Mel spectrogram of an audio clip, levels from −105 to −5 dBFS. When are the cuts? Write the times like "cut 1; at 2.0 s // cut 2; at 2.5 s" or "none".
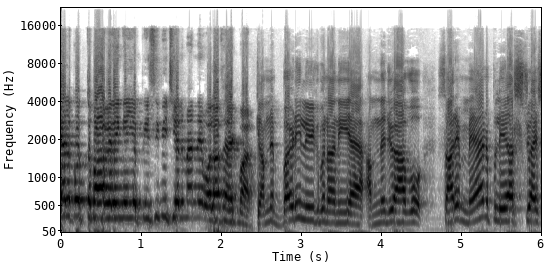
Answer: cut 1; at 2.4 s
